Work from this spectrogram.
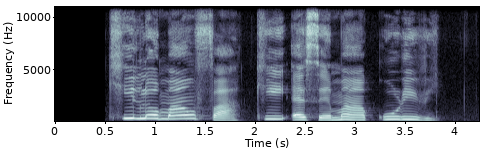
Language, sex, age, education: Yoruba, female, 15-29, tertiary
